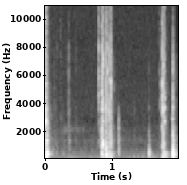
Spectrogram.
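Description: Sharp clicks and taps from handling the Rainbow Loom and its hook on a table: one at the start, a louder cluster about a second in, and two close together near the end.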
